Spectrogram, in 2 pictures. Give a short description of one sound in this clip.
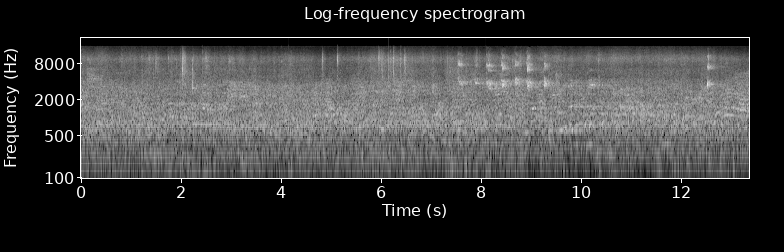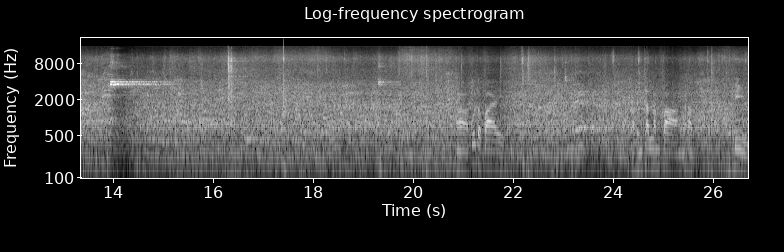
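A crowd chatters steadily in a large echoing hall.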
